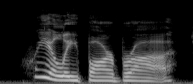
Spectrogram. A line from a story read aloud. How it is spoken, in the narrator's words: she said icily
